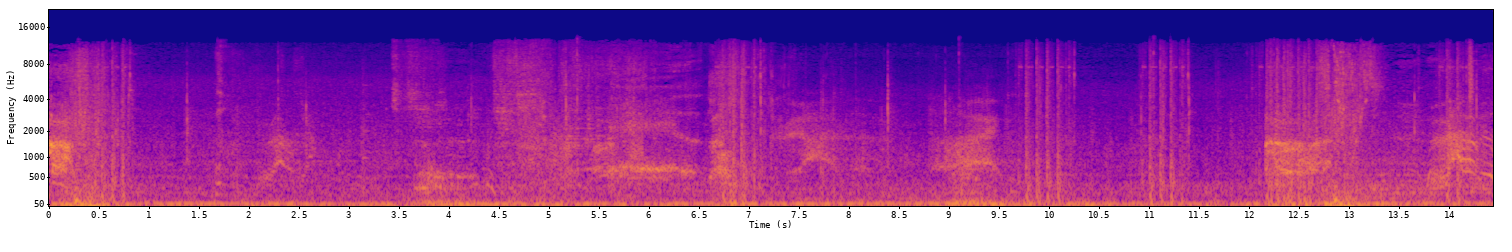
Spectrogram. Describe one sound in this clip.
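Gunfire bursts out in sharp rapid shots.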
